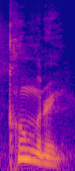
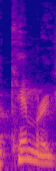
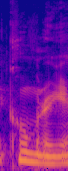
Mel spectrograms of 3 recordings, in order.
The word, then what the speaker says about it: Kumri: and also reading that that's exactly how you pronounce Omri in the Assyrian tongue. It's Kumri or Kimri.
